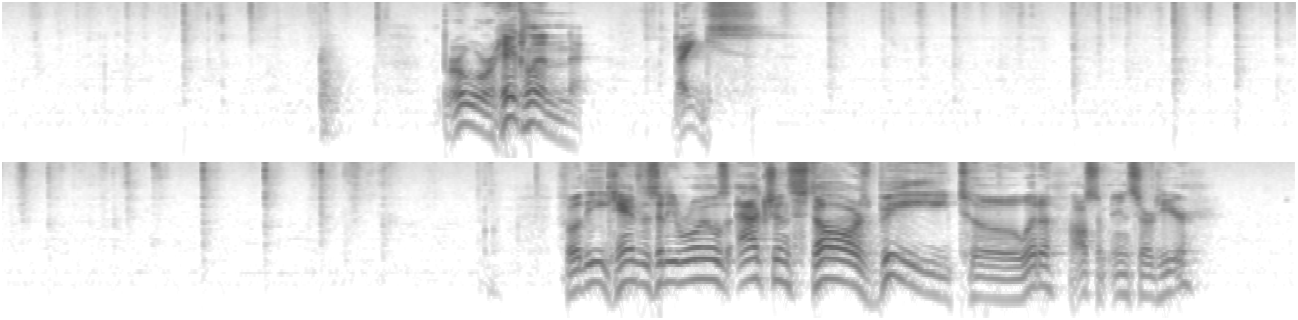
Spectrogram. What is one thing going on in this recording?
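Trading cards slide and flick against each other as they are sorted by hand.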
